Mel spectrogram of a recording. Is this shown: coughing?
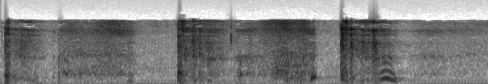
yes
